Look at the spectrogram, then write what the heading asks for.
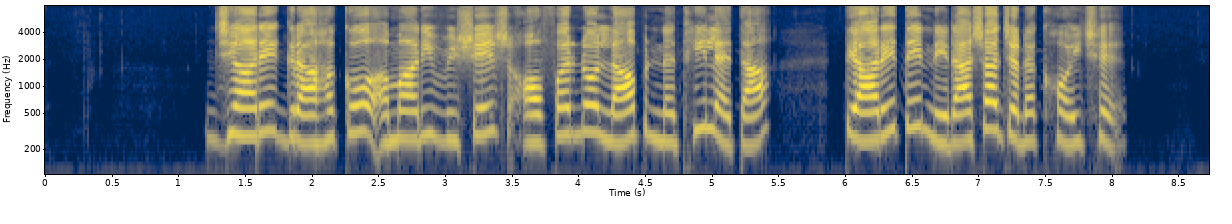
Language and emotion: Gujarati, sad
